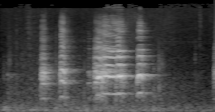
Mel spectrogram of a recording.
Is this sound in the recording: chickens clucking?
yes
